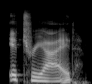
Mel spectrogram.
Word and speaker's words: Ytreeide: This is the series by Arnold Itreide. His last name is spelled Ytreeide.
